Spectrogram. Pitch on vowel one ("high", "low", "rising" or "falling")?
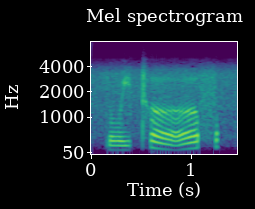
low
